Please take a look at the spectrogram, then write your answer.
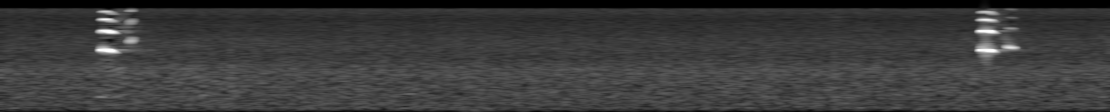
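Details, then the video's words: A squirrel with the hiccups, encountered while hiking: two isolated bright squeaks roughly four seconds apart, each with a quick quieter afterclick, and otherwise only soft steady hiss. "Squirrel with Hiccups"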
